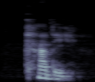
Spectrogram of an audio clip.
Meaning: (noun) 1. A small box or tin (can) with a lid for holding dried tea leaves used to brew tea 2. A (usually small) box, chest, or tin with a lid, and often with partitions, used to keep things in
- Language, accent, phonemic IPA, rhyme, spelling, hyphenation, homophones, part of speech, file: English, Southern England, /ˈkædi/, -ædi, caddy, cad‧dy, cattie, noun / verb, LL-Q1860 (eng)-caddy.wav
